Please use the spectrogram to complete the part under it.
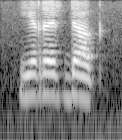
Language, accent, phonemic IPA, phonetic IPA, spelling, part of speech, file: Armenian, Eastern Armenian, /jeʁeɾˈdɑk/, [jeʁeɾdɑ́k], եղերդակ, noun, Hy-եղերդակ.ogg
- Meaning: chicory, Cichorium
